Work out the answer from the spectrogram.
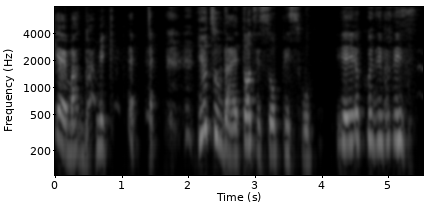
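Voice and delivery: talking through real laughter; laughing. Real, not acted. Teasing her viewers by name, laughing. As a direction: let giggles break up the words.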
